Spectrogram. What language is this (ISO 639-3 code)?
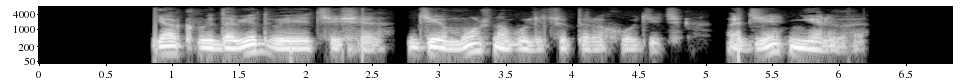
bel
